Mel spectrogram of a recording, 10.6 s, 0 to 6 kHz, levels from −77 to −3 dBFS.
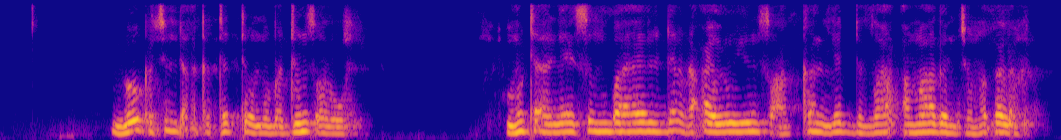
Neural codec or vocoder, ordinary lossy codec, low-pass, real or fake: codec, 16 kHz, 2 kbps, FreqCodec, smaller model; none; 5.4 kHz; fake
